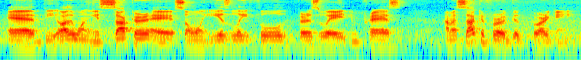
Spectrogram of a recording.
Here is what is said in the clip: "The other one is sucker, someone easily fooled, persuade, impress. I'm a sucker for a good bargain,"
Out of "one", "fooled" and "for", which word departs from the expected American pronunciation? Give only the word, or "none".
none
